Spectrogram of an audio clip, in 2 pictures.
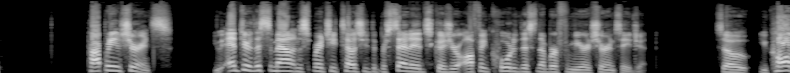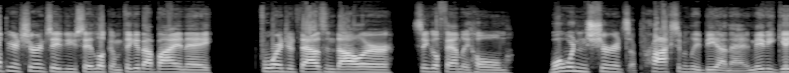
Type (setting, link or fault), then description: setting, live audience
